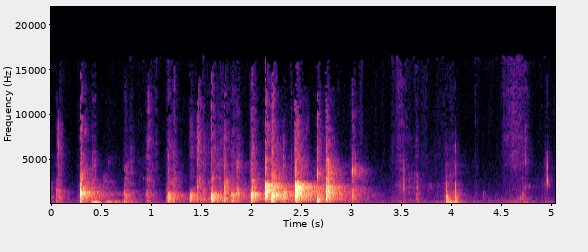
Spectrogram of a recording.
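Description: A short burst of applause from a small group, brisk overlapping claps that swell quickly, then thin out into a few scattered claps before fading away.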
